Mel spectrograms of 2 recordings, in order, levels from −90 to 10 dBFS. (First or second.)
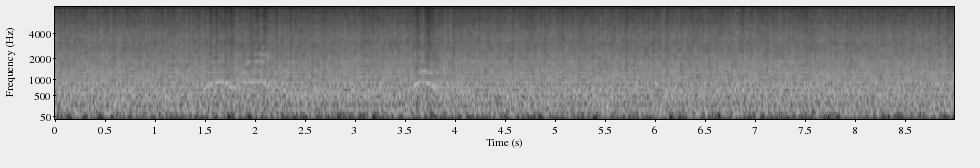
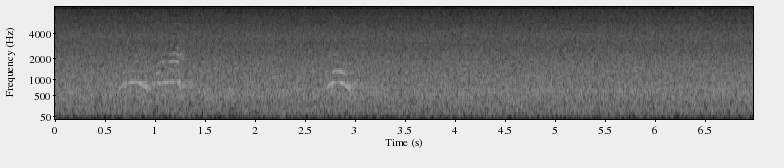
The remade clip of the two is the first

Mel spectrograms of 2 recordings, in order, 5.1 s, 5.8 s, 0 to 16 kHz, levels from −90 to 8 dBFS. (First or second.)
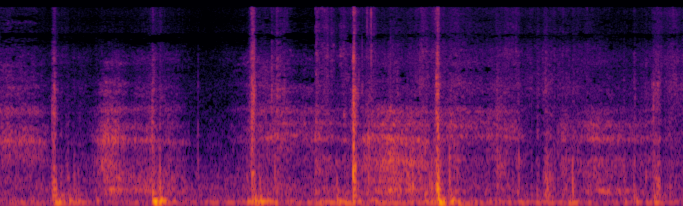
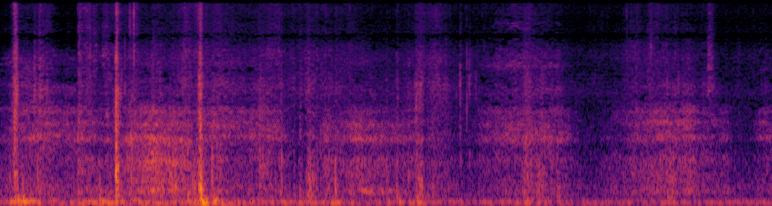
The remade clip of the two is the second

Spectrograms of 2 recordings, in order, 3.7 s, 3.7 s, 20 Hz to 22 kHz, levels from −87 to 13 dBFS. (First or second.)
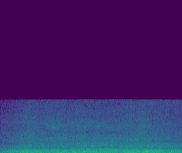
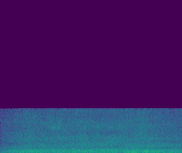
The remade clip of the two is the first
